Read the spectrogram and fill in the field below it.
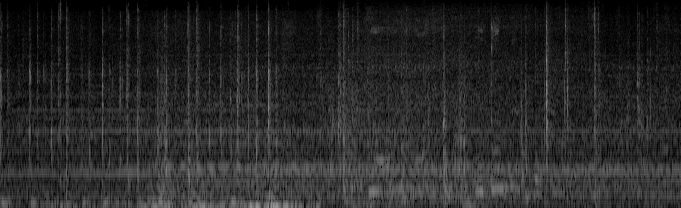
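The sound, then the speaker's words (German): Rapid, irregular clicking of keys on a PC keyboard, fairly loud, continuing steadily for several seconds over a low background hum, as someone checks and works through emails in the morning at a school. “Und natürlich die Tastatur am PC, weil ich morgens erstmal meine Mails abrufe und dann versuche, so viel wie möglich schon morgens zu bearbeiten.”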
